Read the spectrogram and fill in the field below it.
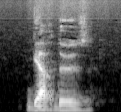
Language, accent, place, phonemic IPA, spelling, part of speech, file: French, France, Lyon, /ɡaʁ.døz/, gardeuse, noun, LL-Q150 (fra)-gardeuse.wav
- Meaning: female equivalent of gardeur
